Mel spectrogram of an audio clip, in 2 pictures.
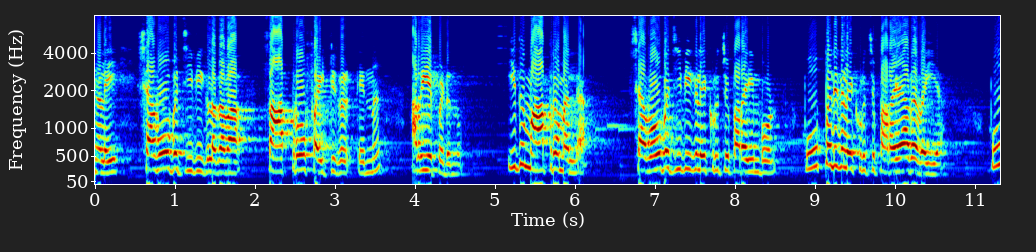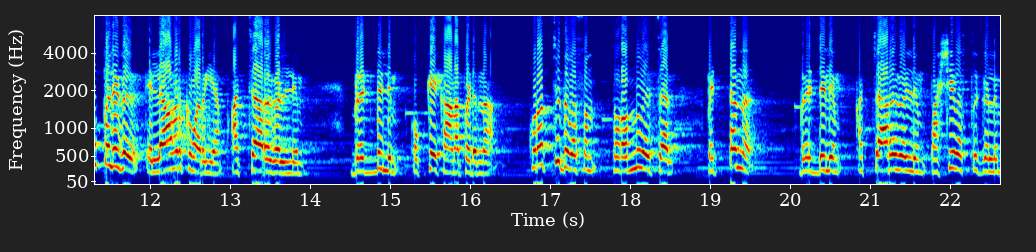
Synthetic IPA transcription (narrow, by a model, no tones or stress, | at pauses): ŋːɐɭeɕɐʋo̞ːbɐd͡ʑiːʋiɣɐɭɐðɐʋaːsaːpro̞ːfɐjtːuɣɐɭe̞nːɨ | ɐrijɐpːe̞ɽunːu | iðɨmaːt̪rɐmɐlːɐ̰ɕɐʋo̞ːbɐd͡ʑiːʋiɣɐɭekːurit͡ɕːupɐrɐjumbo̞ːɭpuːpːɐluɣɐɭe̞kːurit͡ɕːɨpɐrɐjaːðeʋɐjːɐ | puːpːɐluɣɐɭe̞lːaːʋɐrkumɐrijaːmɐt͡ɕːaːruɣɐɭilum | bre̞ɖːilumo̞kːe̞kaːɳɐpːe̞ɽunːɐ̰ | kurɐt͡ɕːɨd̪iʋɐsɐmt̪urɐnːuʋɐt͡ɕːaːl | pe̞ʈːɐnːɨ | bre̞ɖːilumɐt͡ɕːaːruɣɐɭilumpɐʂiʋɐst̪uɣɐɭilum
